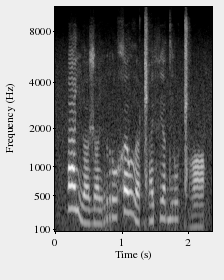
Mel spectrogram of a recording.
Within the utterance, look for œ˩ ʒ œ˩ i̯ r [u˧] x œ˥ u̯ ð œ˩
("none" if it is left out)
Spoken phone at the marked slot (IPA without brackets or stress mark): u˧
